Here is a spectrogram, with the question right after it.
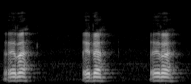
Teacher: the mouth because in many other languages what you do is touch the roof of the mouth and you um you tap this sound it's called a tapped R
